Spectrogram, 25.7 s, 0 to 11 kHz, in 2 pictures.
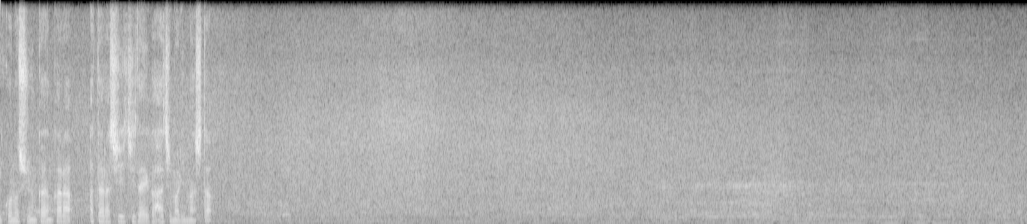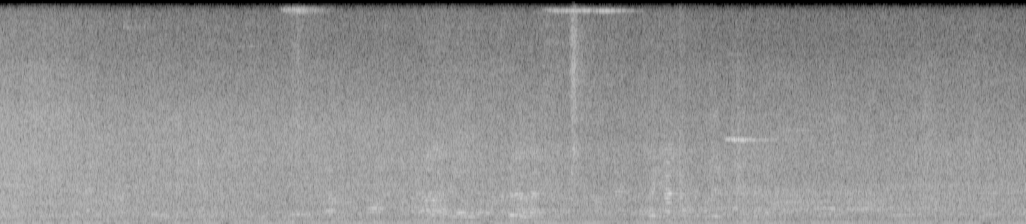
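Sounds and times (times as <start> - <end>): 
speech: 0.0 - 3.0
cars passing at a street intersection at night: 0.0 - 13.7
traffic noise at a busy street intersection at night: 0.0 - 25.6.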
